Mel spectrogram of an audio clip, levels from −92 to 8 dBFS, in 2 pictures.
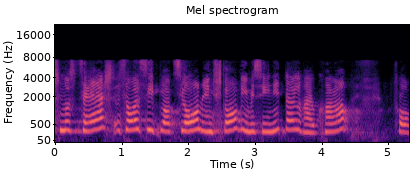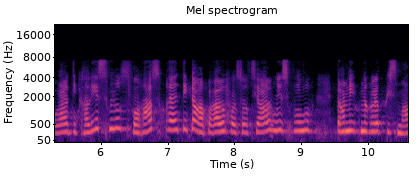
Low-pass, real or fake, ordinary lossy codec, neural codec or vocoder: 7.2 kHz; fake; MP3, 48 kbps; codec, 16 kHz, 1 kbps, FreqCodec, larger model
